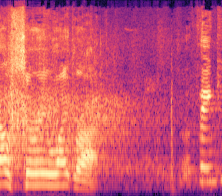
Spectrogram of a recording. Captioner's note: some Applause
